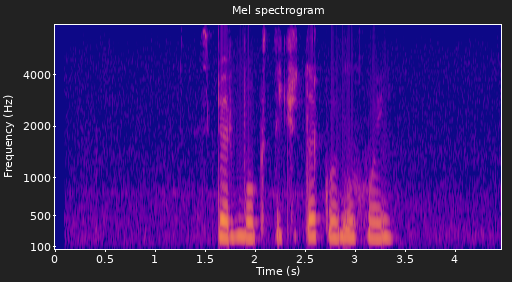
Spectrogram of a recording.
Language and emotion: Russian, neutral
